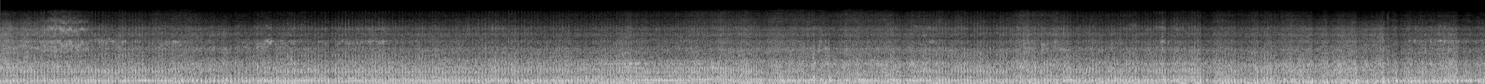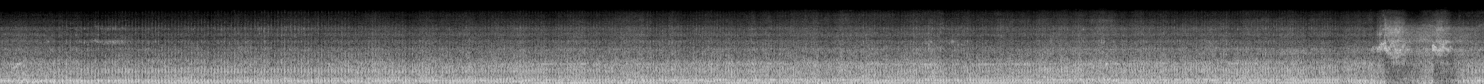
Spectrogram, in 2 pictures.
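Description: Go-kart engine running steadily at speed, heard from on board, with other karts' engines around it on the track. A brief high-pitched squeal about a second before the end.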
